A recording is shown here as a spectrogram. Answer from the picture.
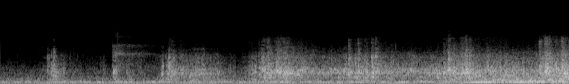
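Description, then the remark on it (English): A heavy door drags open with a low, grinding rumble and a few sharp creaks, growing slightly louder over several seconds, with no voices. The door is being opened so cars can drive in. “Get the door open, quick.”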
